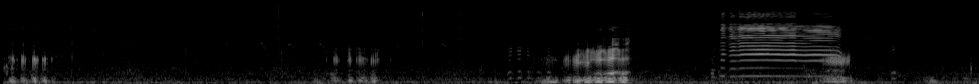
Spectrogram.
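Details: Lambs; one loud, high, harmonic bleat held for over a second near the end, preceded by rustling, handling noises and faint background sounds.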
